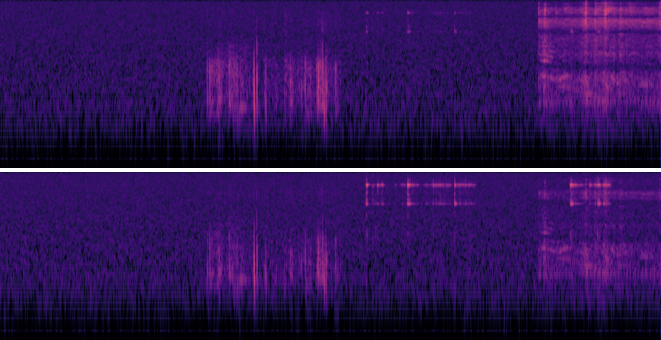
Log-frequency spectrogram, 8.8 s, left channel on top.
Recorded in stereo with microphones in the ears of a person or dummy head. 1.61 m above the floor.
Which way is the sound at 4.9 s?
60° right (ahead or behind).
